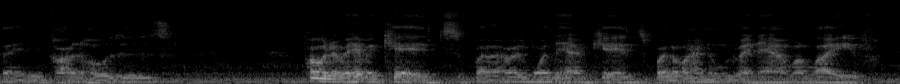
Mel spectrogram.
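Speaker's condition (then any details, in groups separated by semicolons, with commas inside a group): Brain injury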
